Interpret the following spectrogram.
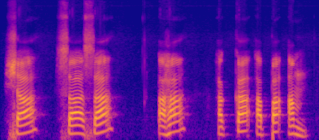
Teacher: ह को छोड़कर जो शेष सात वर्ण है वह अघोष वर्ण होते हैं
